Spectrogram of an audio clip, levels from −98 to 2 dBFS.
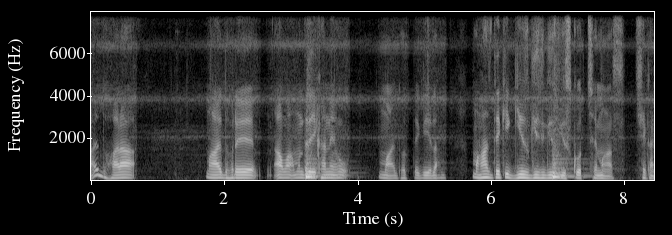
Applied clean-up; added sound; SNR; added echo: none; Snare drum; 0 dB; none.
